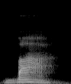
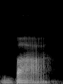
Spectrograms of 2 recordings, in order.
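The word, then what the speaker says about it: va: it going is simply ba obviously we spell it as ba ah but you never hear that in the spoken language they always contracted to bar so who is going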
